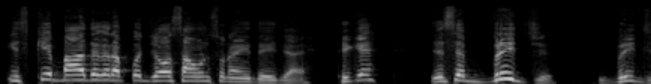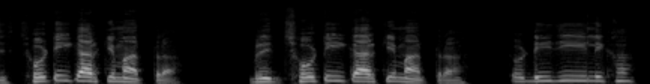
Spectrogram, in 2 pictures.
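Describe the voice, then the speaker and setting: A man with a high, bright voice explains spelling rules slowly and patiently. He keeps pausing to check that the learner follows along. The recording is dry and close, with little room sound. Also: very animated, no room sound. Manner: repeats checks like "ठीक है?" and "आया समझ में?" often. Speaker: English teacher. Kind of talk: spoken spelling lesson.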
